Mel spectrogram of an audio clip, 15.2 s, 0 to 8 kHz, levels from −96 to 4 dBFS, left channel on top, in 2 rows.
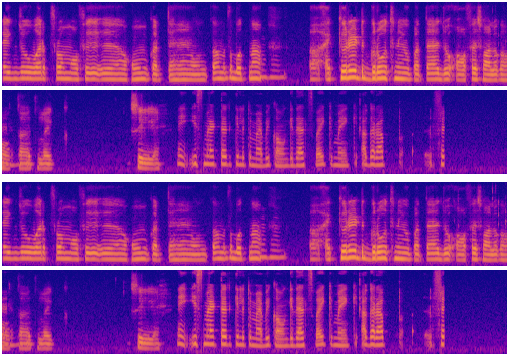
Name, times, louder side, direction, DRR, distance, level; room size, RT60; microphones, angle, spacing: voice 1, 0.0-3.9 4.6-8.3 9.5-9.9, left 2 dB, 30° left, 1.3 m, -27 dB
voice 2, 3.8-4.3 7.6-7.9 9.6-9.7 10.2-13.3 13.9-14.2, right 5 dB, 65° right, 1.3 m, -31 dB
open air
head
